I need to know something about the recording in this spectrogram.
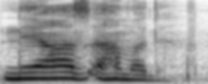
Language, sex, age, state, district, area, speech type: Urdu, male, 18-30, Uttar Pradesh, Saharanpur, urban, spontaneous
